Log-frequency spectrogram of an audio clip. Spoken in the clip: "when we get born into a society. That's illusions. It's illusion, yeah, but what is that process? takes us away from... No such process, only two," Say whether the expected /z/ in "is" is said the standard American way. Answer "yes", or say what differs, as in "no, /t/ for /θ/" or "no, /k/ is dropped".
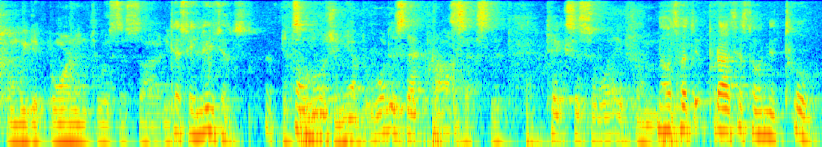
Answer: yes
